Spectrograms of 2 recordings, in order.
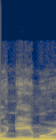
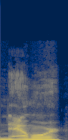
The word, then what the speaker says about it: Namor: Oh, Neymar instead of Namore.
